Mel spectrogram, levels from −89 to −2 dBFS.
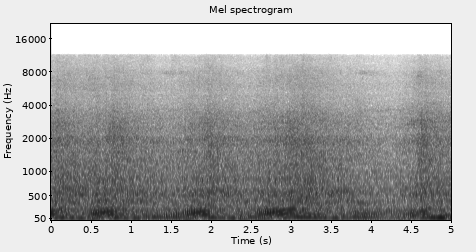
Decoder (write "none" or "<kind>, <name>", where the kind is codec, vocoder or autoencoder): none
